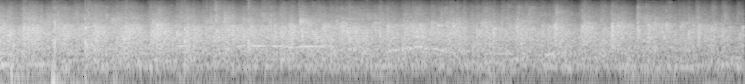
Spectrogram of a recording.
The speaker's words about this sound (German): Bitte einmal auf die Bühne. Applaus, Applaus, Applaus.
